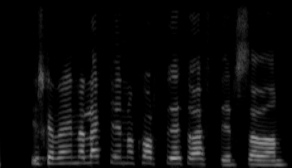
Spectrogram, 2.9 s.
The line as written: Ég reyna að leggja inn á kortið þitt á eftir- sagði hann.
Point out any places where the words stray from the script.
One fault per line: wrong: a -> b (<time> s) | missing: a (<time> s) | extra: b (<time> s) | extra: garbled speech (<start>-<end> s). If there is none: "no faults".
extra: skal (0.5 s)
